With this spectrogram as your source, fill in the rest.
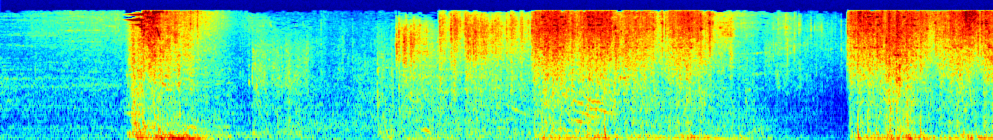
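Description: A sniper rifle fires loud, booming shots.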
